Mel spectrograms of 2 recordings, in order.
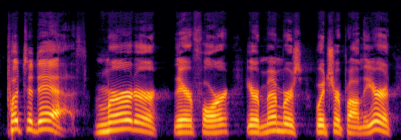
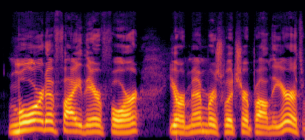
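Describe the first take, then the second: First: "Put to death" and "Murder" hit hard; forceful paraphrase. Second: Said in the usual way. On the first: Shown as a demonstration. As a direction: punch "Murder" as the key word. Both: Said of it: "Read it like this".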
